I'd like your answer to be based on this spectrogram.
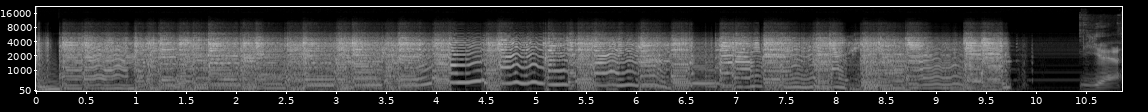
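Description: Distorted electric guitar, a modded Squier Stratocaster, plays bluesy licks with bends and quick runs, loud and continuous, ending with a brief pause and a final phrase.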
